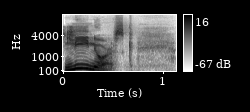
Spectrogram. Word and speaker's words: Nynorsk: And they're translated from Norwegian, or should we call it, how do you pronounce it, Nynorsk? Nynorsk. Nynorsk.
